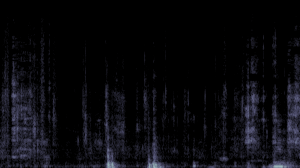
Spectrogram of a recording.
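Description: People eating noodles at the table: slurping and chewing noises, with two short knocks about a second in.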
